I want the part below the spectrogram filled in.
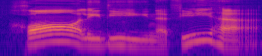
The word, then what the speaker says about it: خالدين فيها: So, the first important rule here, خالدين فيها, the pronunciation of the letter Kha is important since it's a heavy letter and it has an alif mad with it. So you gotta pronounce it with an A sound.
